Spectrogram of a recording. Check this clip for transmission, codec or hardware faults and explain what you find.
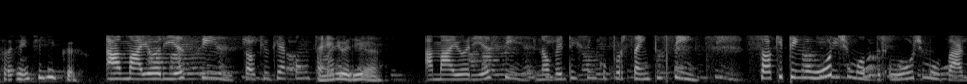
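Yes, there are three faults here: an echo that runs through the whole thing, and a back-to-back stall and dropout just before 4 seconds.

The echo with no canceller is present throughout. Each phrase comes back roughly 0.4 s later, about 12 dB down, sounding thinner than the original. What's happening is that the far end is playing the call through a loudspeaker, its microphone picks that playback up, and nothing strips it out before it's sent back. So you hear your own voice returning after the full network round trip, trailing behind what you say.

The short stall from a late packet runs from 3.82 to 3.87 s. A packet didn't arrive on time, the jitter buffer ran dry, and the receiver stretched the last bit of sound for 28 ms until the packet showed up. Then playback picked up exactly where it left off, so nothing is actually lost. 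What you hear is a brief hold or drawl on that sound, and from then on everything plays 28 ms later than it did before.

The short concealed packet loss follows immediately, from 3.87 to 3.92 s. This time about 40 ms of audio never made it to the decoder, and the receiver covered the gap with roughly 35 ms of synthesized sound, extending the previous sound's pitch or filling with shaped noise, then cross-fading back into the real signal. Coming straight after the stall, it makes that moment sound smeared and wobbly, and the brief gap can take a quick sound with it. All of this sits on a narrowband call path, with nothing above 4 kHz, which fits G.711.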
